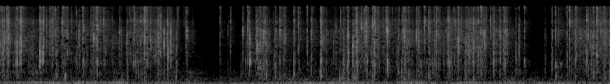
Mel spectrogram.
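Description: Small sealed plastic packets of diamond painting drills crinkling as they are handled and turned over, a dense crackle with two brief lulls, about two seconds in and near the end.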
